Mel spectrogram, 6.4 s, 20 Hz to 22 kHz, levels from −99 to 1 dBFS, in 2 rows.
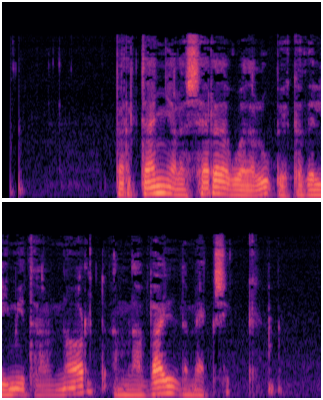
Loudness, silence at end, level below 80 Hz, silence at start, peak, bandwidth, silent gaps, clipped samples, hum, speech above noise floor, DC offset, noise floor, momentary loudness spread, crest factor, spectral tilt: -30 LUFS; 0.4 s; -56 dBFS; 0.15 s; -14 dBFS; 11.5 kHz; none; under 0.1%; none; 41 dB; under 0.1%; -71 dBFS; 15 LU; 18 dB; -4.5 dB/octave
